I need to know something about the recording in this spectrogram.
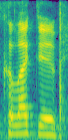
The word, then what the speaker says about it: CLLCTVE: So collective, we spell it with no vowels except for the E at the end. So CLLCTVE. It's collective, and pure transparency.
